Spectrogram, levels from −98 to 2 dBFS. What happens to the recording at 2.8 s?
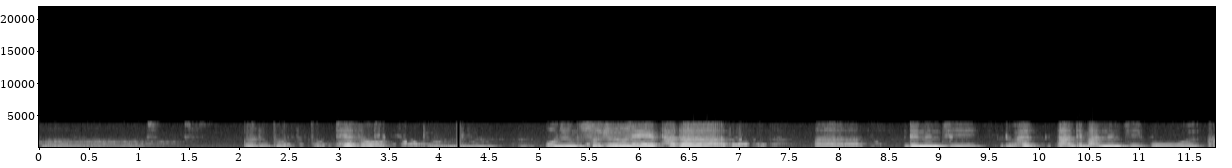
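An echo leak, likely from a far-end echo canceller that failed to remove what its microphone picked up from the loudspeaker, runs from 2.42 to 2.95 s. A faint copy of the speech, about 20 dB down, returns roughly 372 ms late.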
